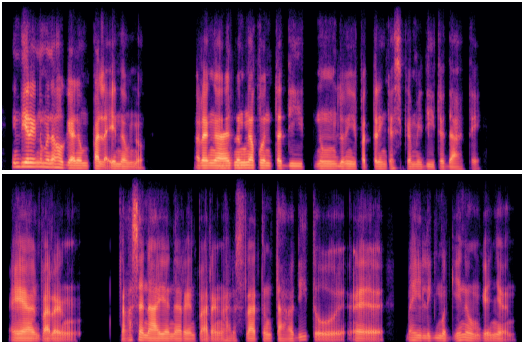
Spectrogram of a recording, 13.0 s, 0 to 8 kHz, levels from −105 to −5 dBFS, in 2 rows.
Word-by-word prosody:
hindi 185 +1 0
rin 185 - +8
naman 170 -2 +2
ako 155 - +3
gano'n 115 0 +4
pala 110 -1 +5
inom 100 -3 0
'no, - - -6 0.6
parang 120 0 +5
nga 115 - +8 0.2
nung 125 +1 +4
napunta 120 -2 +3
dit 110 -1 -5 0.2
nung 105 -1 -2
lumipat 100 0 -3
rin 100 0 -3
kasi 105 +1 -5
kami 95 0 -5
dito 95 -2 -5
dati, 85 -1 -5 0.7
ayan 100 -1 +4
parang - - +1 0.6
nakasanayan 100 -3 +2
na 95 - 0
rin, 90 -1 -2
parang - - -2
halos - - -10
lahat 95 0 +1
ng 95 - -6
tao 90 0 -5
dito 145 +5 -8 0.4
eh, - - -1 0.3
mahilig 110 -2 -6
mag-inom, 105 +2 -5
ganiyan. - - -5
105 Hz, 160 wpm, -27 LUFS, 100-120 Hz, 0.7 s, rin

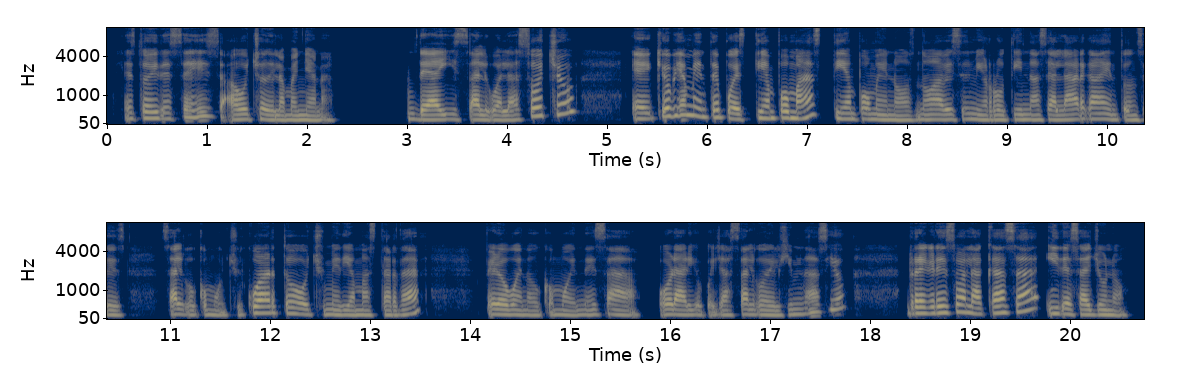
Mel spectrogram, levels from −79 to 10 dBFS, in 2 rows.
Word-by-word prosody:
Estoy 215 +2 0
de 200 - -3
6 140 -4 -1
a 170 - +1
8 180 +1 0
de 165 -2 +1
la 155 -1 0
mañana. 155 -1 -2 0.7
De 175 -3 +3
ahí 165 +2 +4
salgo 160 -1 +1
a 150 - 0
las 160 +2 -2
8 305 +7 +2 0.6
eh, 195 0 +3
que, 275 - +4
obviamente, 280 -4 +2
pues, 185 -7 +2
tiempo 220 +2 +3
más, 285 +12 +2
tiempo 190 -2 0
menos, 160 -3 -2
¿no?, 170 +1 -2
a 170 - +1
veces 175 +2 -3
mi 170 -3 -2
rutina 165 +1 -2
se 165 - -3
alarga. 180 +4 +1
Entonces 160 -2 -4 0.3
salgo 175 -3 0
como 160 0 -5
8 155 - -8
y - - -12
cuarto, 220 0 +3
8 170 -2 -3
y - - -3
media, 160 -2 -1
más 155 -1 -3
tardar. 155 - 0 0.6
Pero 175 -1 +3
bueno, 155 -3 -2
como 160 -2 -4
en 155 +3 -5
esa, 165 -1 -3 0.2
horario, 165 -3 +1
pues - - -7
ya 160 - -2
salgo 170 +1 -2
del 155 -1 -1
gimnasio, 180 - -4 0.6
regreso 220 +3 +4
a 245 - +5
la 195 -4 +3
casa 240 - +3
y 205 - 0
desayuno. 165 -4 0
170 Hz, 165 wpm, -25 LUFS, 160-200 Hz, 0.7 s, a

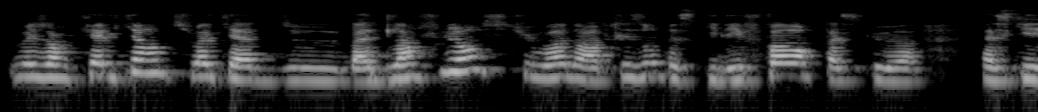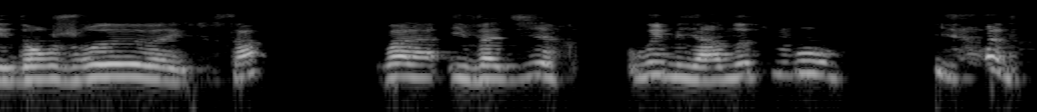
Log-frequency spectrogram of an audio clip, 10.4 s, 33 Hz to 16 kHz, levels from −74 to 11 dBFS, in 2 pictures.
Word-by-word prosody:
mais 235 +1 -2
genre 225 -1 +2
quelqu'un, 250 +5 +1
tu 285 - -18
vois? 240 -1 +1
Qui 235 -3 +2
a 200 0 +4
de, 190 -1 -7
bah, 180 +1 +2
de 185 +3 -7
l'influence, 310 +10 +2
tu 255 -9 -13
vois? 225 +2 +1
Dans 215 -4 +1
la 190 - +3
prison 230 +6 -6
parce 210 -3 -6
qu'il 200 -2 -8
est 195 - -1
fort, 245 +4 +4
parce 190 -1 -4
que, 195 +1 -8
heu, 185 -1 -2 0.3
parce 195 -2 -1
qu'il 205 +1 -1
est - - 0
dangereux 210 +3 +4
et 195 - -5
tout 360 - -29
ça. - - 0 0.6
Voilà, 230 -1 +3
il 220 -2 -4
va 215 +1 +3
dire 235 +3 -6 0.2
oui, 260 +3 -3
mais 230 - -2
il 215 - -2
y - - +3
a 200 - +5
un 205 +1 -1
autre 250 +2 -4
mot. 265 -3 -3 0.4
Il 300 - -7
y - - -10
a 350 +13 +1
un - - -7
225 Hz, 265 wpm, -23 LUFS, 200-245 Hz, 0.6 s, a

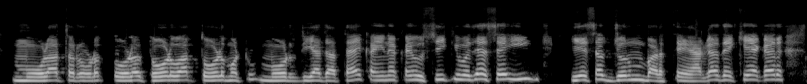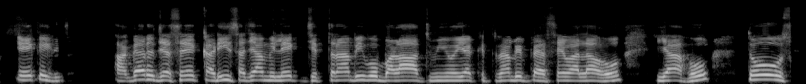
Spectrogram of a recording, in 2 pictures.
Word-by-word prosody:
मोड़ा, 175 +1 +2
तरोड़ 175 -2 -1
तोड़ 180 +1 +1
तोड़ 185 +2 +3
व 195 +1 +3
तोड़ 190 +1 +2
मटो 185 +6 -5
मोड़ 175 0 +2
दिया 180 +2 -1
जाता 170 +1 -1
है, 210 +3 +2
कहीं 195 -3 -1
न 205 0 0
कहीं 205 0 0
उसी 215 +3 -1
की 235 - -4
वजह 225 +2 +2
से 235 +2 +2
ही 240 0 +1 0.5
ये 200 +2 +3
सब 225 -1 -1
जुर्म 205 0 +2
बढ़ते 170 0 -1
हैं, 160 -2 +1
अगर 200 +7 +1
देखिए 205 +1 0
अगर 220 +2 +1 0.5
एक 205 +2 -3
एग्ज 175 -5 -2 0.5
अगर 210 +7 +2
जैसे 205 +3 +1
कड़ी 190 +2 +2
सज़ा 190 +2 0
मिले 190 +1 +1 0.2
जितना 190 +4 -1
भी 195 +1 0
वो 195 0 +2
बड़ा 180 0 +3
आदमी 175 +1 -3
हो 180 0 0
या 185 0 +2
कितना 170 +3 -3
भी 190 +1 +1
पैसे 175 +1 -1
वाला 175 0 +2
हो 170 +3 +1 0.4
या 185 +1 +2
हो 200 +7 +3 0.4
तो 215 -1 +3 0.2
उस 195 - -2
185 Hz, 185 wpm, -22 LUFS, 175-205 Hz, 0.5 s, तोड़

